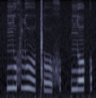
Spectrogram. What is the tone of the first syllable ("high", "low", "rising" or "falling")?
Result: high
